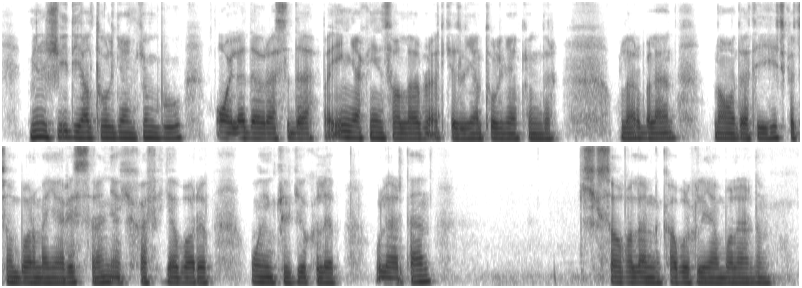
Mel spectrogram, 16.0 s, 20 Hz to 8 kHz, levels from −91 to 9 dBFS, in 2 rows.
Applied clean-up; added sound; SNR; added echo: none; none; none; none.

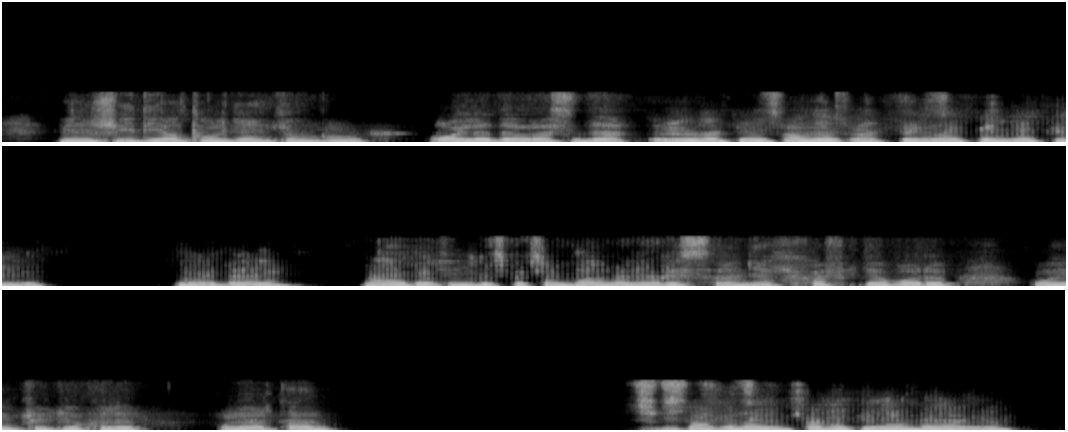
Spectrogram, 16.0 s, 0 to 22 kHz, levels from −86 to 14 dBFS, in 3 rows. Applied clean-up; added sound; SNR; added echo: neural mask model Resemble Enhance denoiser.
